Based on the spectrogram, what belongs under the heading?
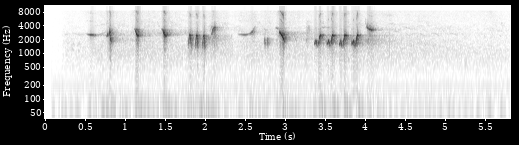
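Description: Bird chirping: a quick run of short, sharp chirps and a few rising whistles, ending about four seconds in.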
